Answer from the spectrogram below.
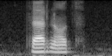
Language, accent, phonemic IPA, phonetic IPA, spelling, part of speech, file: Armenian, Eastern Armenian, /d͡zerˈnot͡sʰ/, [d͡zernót͡sʰ], ձեռնոց, noun, Hy-ձեռնոց.ogg
- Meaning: glove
